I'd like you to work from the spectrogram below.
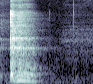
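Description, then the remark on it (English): A single short cough, sharp at the onset and quickly fading, moderately loud with no talking around it. “Did you hear that cough? It was pathetic.”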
